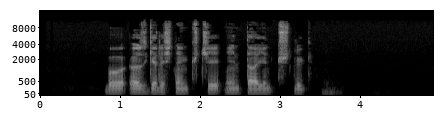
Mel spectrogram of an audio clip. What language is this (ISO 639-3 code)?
uig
